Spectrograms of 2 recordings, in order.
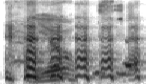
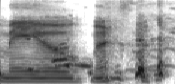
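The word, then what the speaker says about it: Miyo: Mio? He said Mio. He said it right the very last time, and I'm like, he's changing the way he's saying it. Mio He said Mano, Mayo.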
